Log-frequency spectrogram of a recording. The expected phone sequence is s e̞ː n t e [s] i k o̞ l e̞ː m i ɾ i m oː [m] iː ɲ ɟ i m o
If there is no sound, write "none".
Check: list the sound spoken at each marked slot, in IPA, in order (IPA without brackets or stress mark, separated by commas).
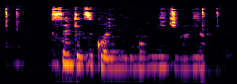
z, m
